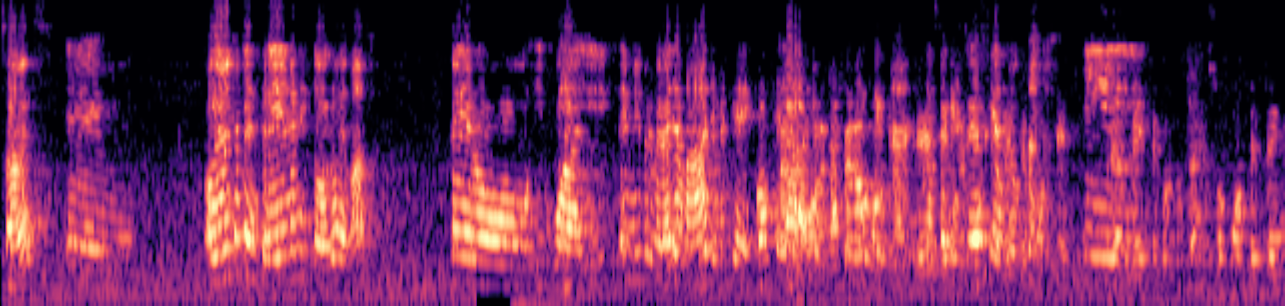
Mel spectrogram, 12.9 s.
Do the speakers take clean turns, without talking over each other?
No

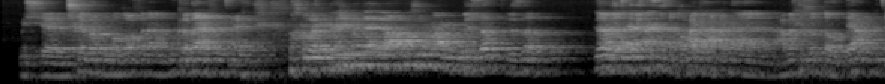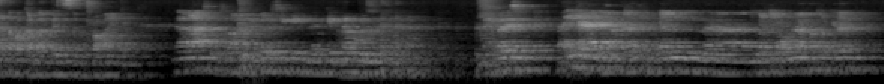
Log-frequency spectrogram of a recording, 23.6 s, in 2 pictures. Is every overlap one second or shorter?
No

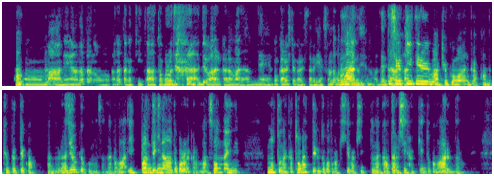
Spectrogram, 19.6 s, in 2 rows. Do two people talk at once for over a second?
Yes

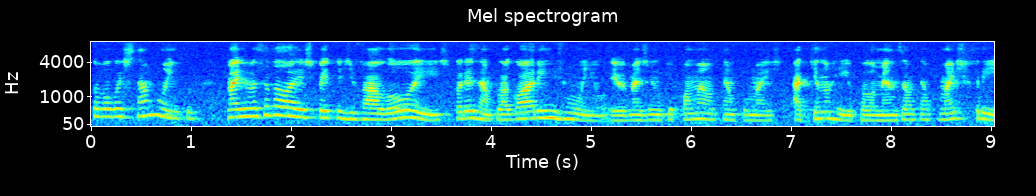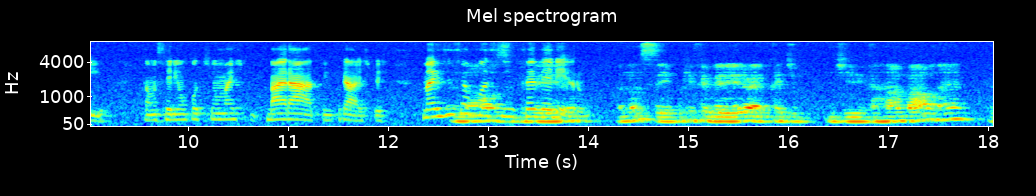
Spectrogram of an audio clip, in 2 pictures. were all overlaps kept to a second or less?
No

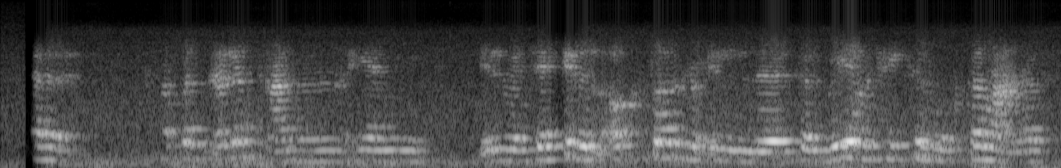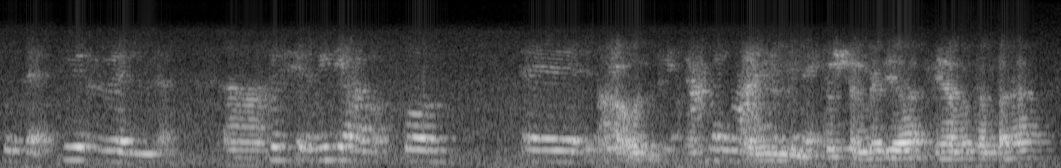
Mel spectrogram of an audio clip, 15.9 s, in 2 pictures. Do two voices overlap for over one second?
Yes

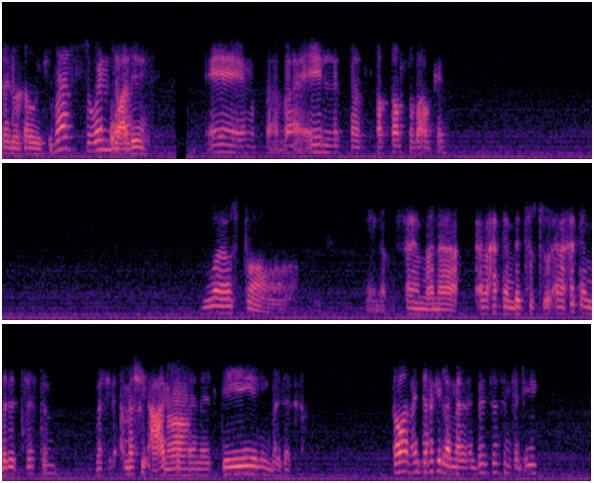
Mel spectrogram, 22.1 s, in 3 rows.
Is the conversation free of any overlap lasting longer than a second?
Yes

